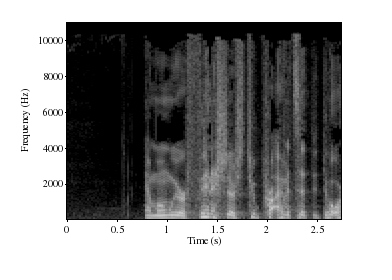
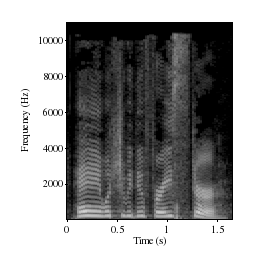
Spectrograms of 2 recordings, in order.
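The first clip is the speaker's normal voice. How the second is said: high-pitched imitation of a wife; mock female voice, pitched way up; woman's voice; 11 semitones higher than usual. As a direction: put on a much higher voice as your wife. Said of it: "That's a woman sound to me".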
